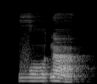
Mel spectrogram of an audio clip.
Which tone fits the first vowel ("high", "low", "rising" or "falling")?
high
